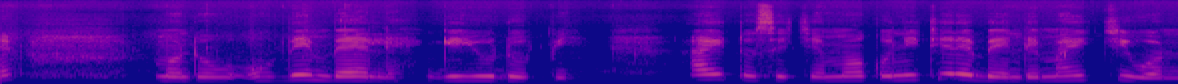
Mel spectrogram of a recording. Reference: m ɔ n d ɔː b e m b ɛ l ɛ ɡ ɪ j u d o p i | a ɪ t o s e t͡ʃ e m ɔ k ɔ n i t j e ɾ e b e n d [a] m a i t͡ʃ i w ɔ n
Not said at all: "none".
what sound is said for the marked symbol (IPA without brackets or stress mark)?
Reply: e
